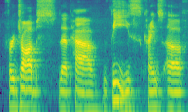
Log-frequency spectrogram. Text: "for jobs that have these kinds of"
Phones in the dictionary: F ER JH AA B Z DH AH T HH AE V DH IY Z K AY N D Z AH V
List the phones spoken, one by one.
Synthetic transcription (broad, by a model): F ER JH AA B Z DH AH T HH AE V DH IY Z K AY N D Z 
